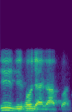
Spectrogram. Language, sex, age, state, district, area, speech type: Hindi, male, 30-45, Uttar Pradesh, Lucknow, rural, conversation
